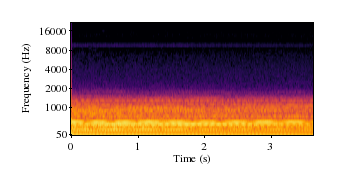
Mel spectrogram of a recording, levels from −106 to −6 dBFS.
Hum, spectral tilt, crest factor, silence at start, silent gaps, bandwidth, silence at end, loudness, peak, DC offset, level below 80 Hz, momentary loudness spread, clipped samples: 60 Hz at -25 dBFS; -14.5 dB/octave; 12 dB; 0 s; none; 1.8 kHz; 0 s; -18 LUFS; -4 dBFS; under 0.1%; -24 dBFS; 4 LU; under 0.1%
